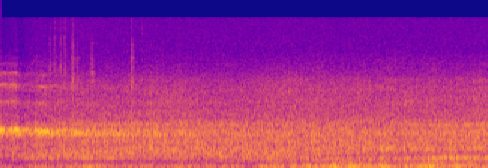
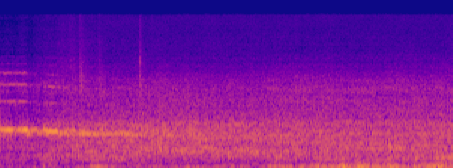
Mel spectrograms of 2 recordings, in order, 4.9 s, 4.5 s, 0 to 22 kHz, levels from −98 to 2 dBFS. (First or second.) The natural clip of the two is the first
